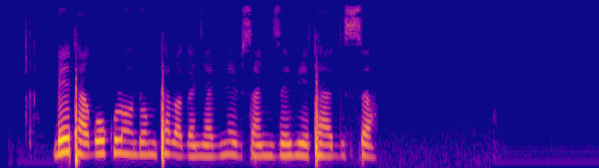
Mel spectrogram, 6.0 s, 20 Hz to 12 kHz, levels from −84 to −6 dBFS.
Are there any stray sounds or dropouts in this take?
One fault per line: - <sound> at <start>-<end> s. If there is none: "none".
none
